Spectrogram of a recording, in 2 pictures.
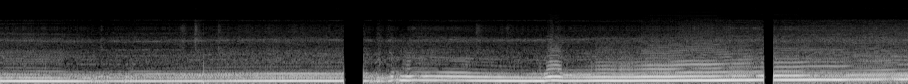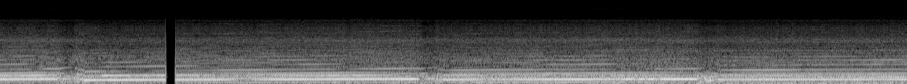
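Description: Datsun 510 race car's engine heard from inside the cabin, accelerating in fifth gear: its pitch dips slightly near the start, then climbs steadily as the car gains speed. The sound cuts out for a split second three times.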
